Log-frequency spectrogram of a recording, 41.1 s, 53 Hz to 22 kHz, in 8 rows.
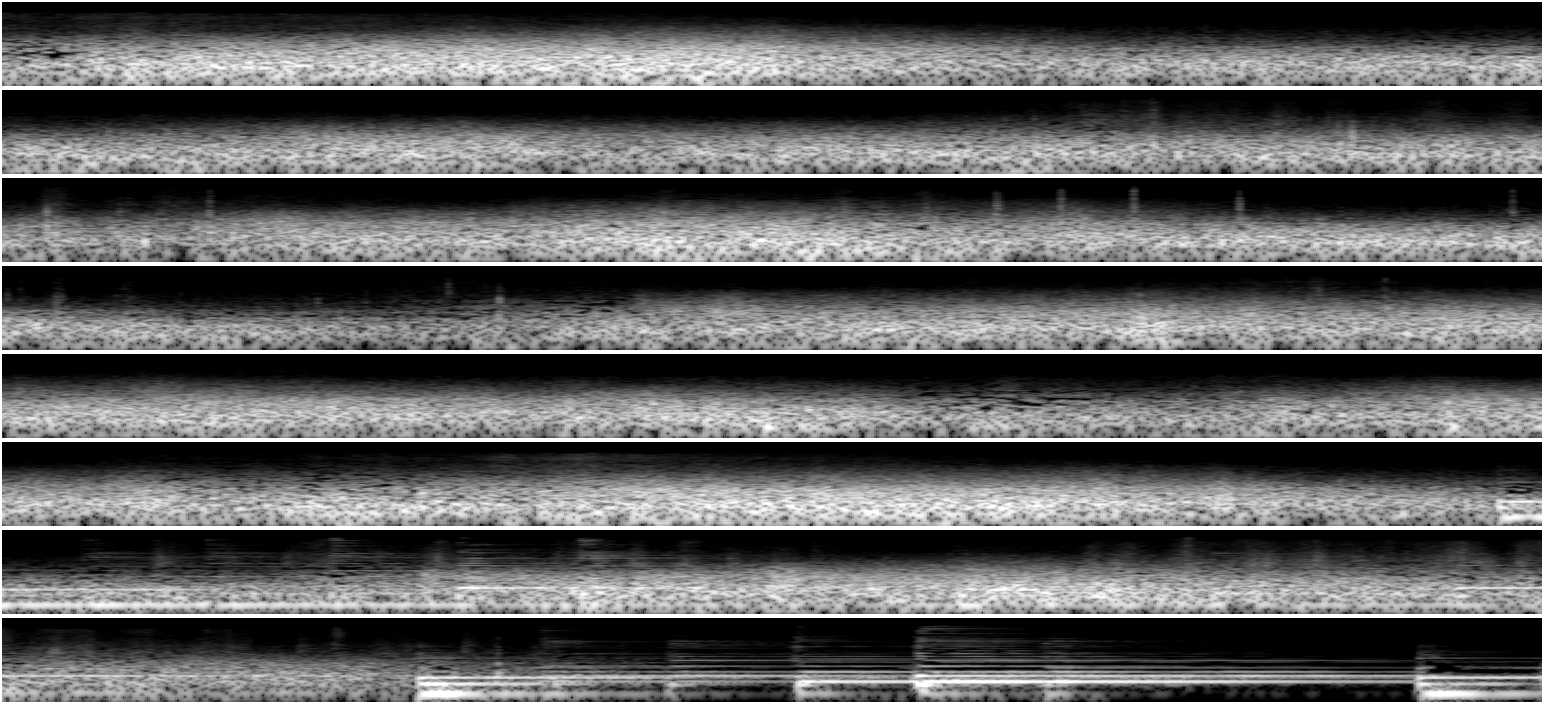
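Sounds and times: ocean surf on sandy beach: 0.0s - 40.4s.

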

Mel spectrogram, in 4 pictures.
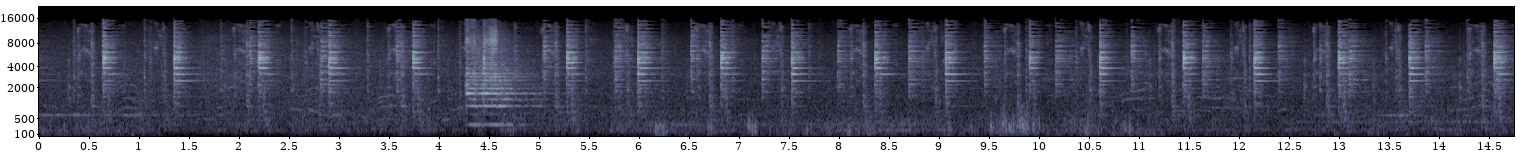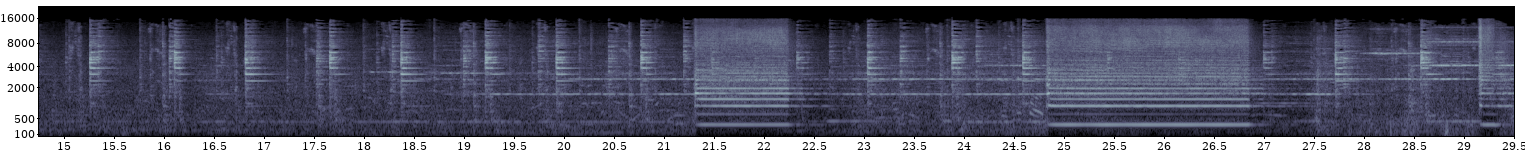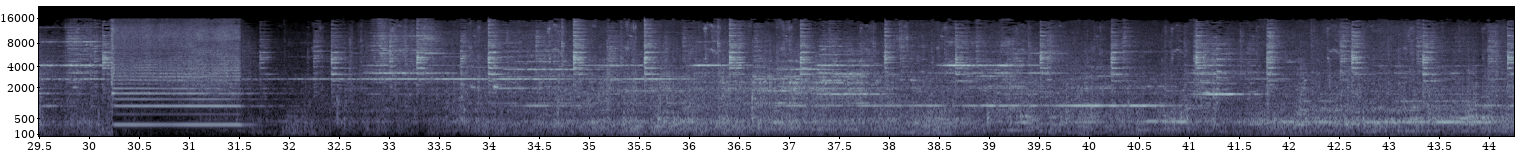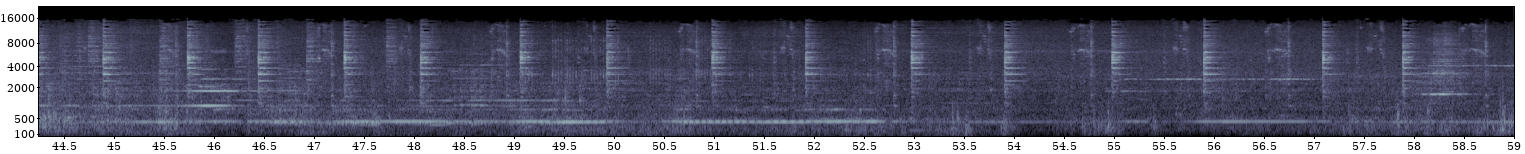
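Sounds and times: electric train rumbling past: 0.0s - 59.0s
rail joints clicking: 0.0s - 59.0s
train horn blasts: 4.3s - 5.2s, 21.3s - 22.6s, 24.8s - 27.1s, 29.2s - 29.6s, 30.2s - 31.7s, 47.4s - 52.8s
wheels squealing on curve: 45.3s - 53.0s, 54.6s - 59.0s.

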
